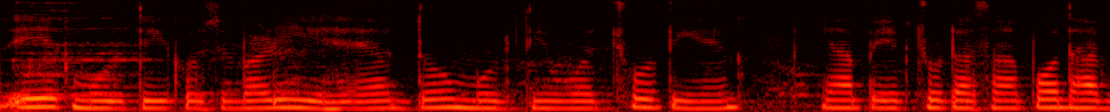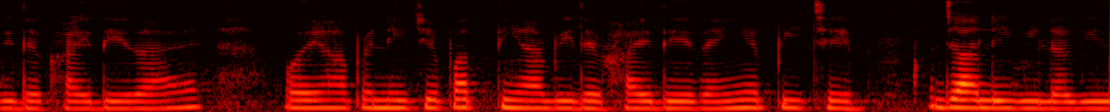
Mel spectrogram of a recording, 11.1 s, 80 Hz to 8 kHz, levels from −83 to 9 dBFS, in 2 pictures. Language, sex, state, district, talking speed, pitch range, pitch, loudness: Hindi, female, Chhattisgarh, Kabirdham, 190 wpm, 185-205 Hz, 195 Hz, -41 LUFS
